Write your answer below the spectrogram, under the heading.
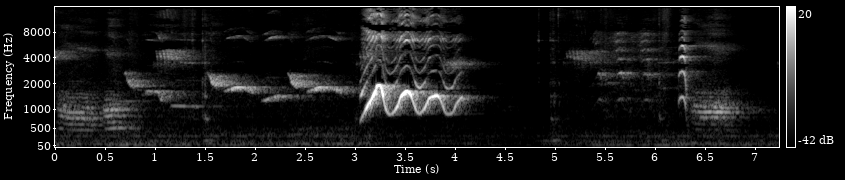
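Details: Masked laughingthrush song played to stimulate other birds to sing: soft descending whistles, then a loud burst of looping, wavering notes, a pause, and a brief sharp call.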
